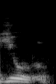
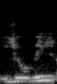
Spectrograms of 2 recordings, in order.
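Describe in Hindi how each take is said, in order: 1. शब्द मिलकर एक छोटे अक्षर में बदल जाते हैं। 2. दो अलग-अलग पूरे शब्द बोले जाते हैं। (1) "शॉर्ट फॉर्म में यूल पढ़ते हैं" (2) "यू विल और यू शैल को"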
